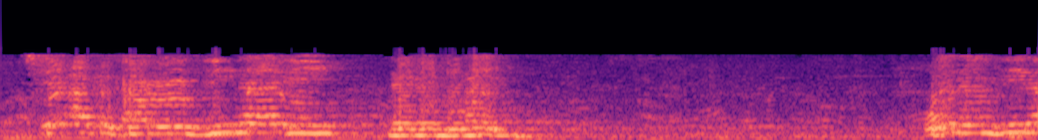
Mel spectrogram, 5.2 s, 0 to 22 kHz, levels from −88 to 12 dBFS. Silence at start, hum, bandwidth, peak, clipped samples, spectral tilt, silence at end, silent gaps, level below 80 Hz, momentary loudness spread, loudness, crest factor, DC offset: 0 s; none; 5.4 kHz; 0 dBFS; 0.6%; -10 dB/octave; 0 s; none; -32 dBFS; 20 LU; -10 LUFS; 12 dB; under 0.1%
